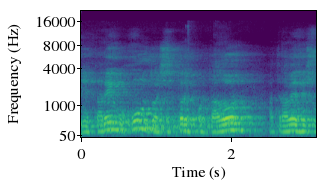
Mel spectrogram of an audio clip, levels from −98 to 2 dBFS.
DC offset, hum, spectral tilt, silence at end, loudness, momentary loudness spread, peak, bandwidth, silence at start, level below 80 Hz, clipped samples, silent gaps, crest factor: under 0.1%; none; -7.5 dB/octave; 0 s; -24 LUFS; 9 LU; -10 dBFS; 9.4 kHz; 0 s; -62 dBFS; under 0.1%; none; 16 dB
